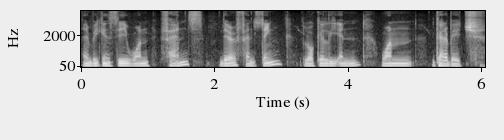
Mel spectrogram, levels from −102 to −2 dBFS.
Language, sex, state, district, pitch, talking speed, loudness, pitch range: English, male, Arunachal Pradesh, Lower Dibang Valley, 100 Hz, 110 wpm, -20 LUFS, 95-110 Hz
